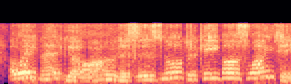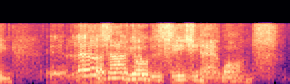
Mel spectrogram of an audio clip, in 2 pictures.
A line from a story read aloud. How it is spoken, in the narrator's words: the Ki Ki grew impatient and exclaimed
